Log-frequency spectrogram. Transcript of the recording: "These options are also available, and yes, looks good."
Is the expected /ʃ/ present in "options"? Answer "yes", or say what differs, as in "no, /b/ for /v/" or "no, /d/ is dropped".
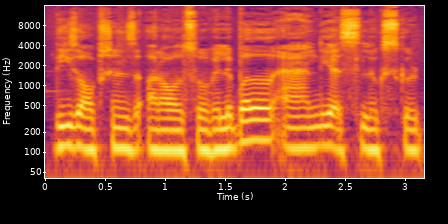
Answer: yes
